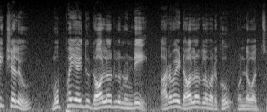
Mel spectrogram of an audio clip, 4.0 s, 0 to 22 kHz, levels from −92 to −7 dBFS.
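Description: Nothing goes wrong technically anywhere in this speech clip, and the only thing under the talking is a bit of room noise sitting about 23 dB below it.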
